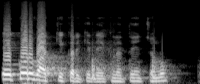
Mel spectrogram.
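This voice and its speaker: A man teaching an English grammar lesson to children, explaining slowly and checking in often. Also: on the high side, very animated, darkish tone, breathy edge, low-quality recording.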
